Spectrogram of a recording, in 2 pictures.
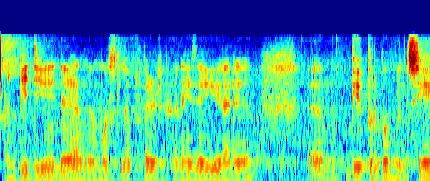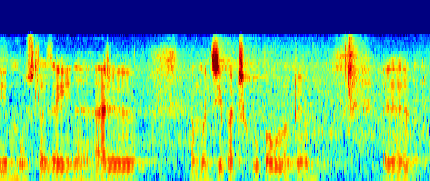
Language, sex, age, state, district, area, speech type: Bodo, male, 18-30, Assam, Chirang, rural, spontaneous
